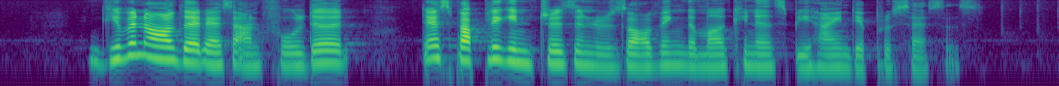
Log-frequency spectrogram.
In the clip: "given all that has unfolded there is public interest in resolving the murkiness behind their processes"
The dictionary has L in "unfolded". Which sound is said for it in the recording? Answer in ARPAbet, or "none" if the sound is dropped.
L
